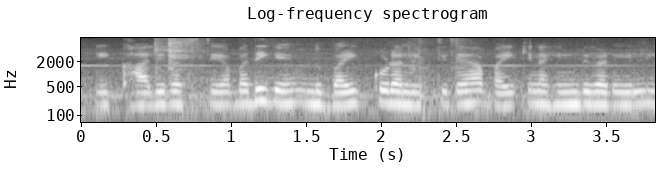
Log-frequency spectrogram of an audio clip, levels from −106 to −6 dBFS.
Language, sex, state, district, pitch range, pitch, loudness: Kannada, female, Karnataka, Dakshina Kannada, 180-195 Hz, 185 Hz, -16 LUFS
